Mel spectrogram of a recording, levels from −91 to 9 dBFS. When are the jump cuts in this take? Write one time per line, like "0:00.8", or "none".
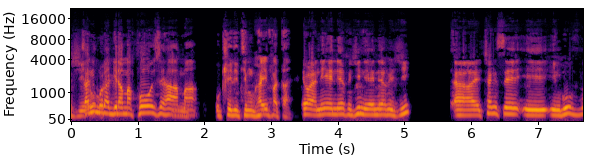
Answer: none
